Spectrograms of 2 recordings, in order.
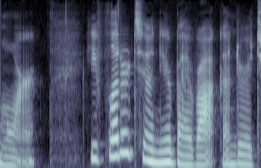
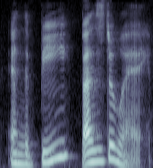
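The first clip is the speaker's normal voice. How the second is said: plain reading voice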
